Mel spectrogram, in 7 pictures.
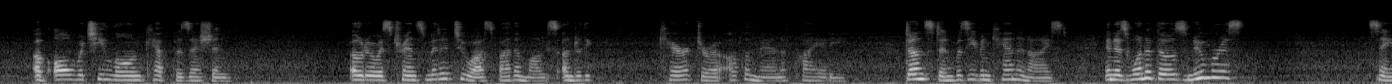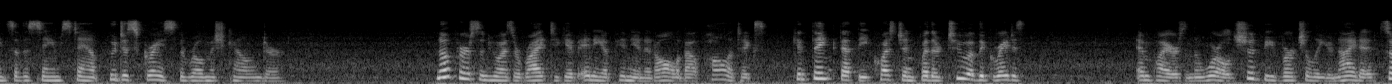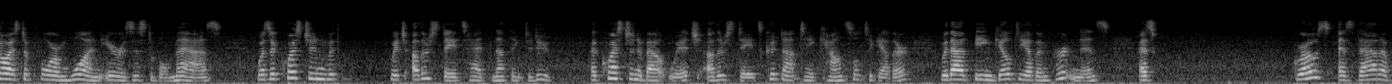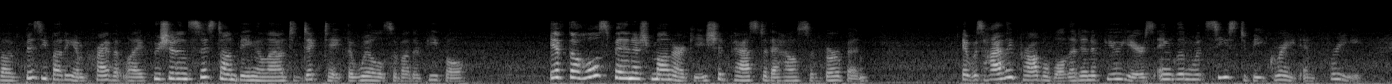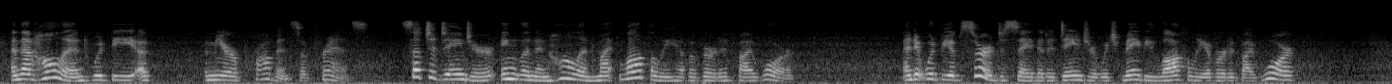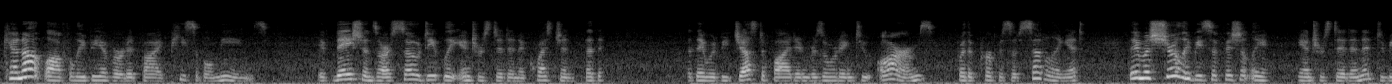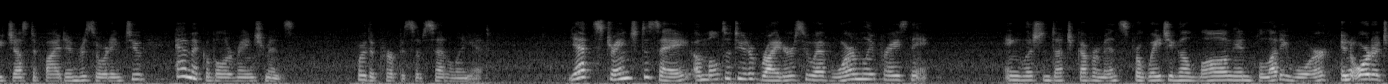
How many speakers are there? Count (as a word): one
